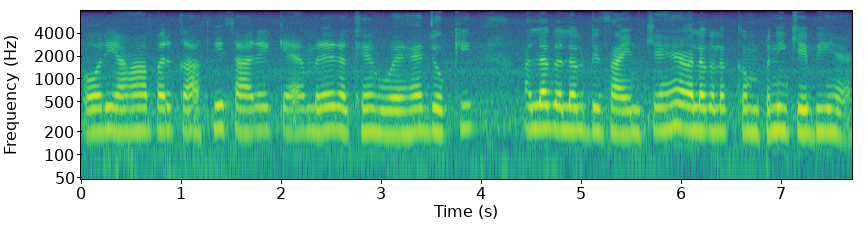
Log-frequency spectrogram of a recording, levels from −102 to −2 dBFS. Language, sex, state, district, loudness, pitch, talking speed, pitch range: Hindi, male, Haryana, Charkhi Dadri, -16 LUFS, 205 Hz, 165 wpm, 200-210 Hz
